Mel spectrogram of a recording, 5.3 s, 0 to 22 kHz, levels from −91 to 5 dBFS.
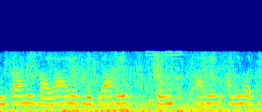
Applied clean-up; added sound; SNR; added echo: none; Bathtub (filling or washing); 6 dB; reverberation time 1.4 s.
